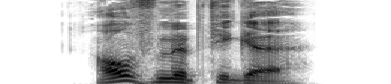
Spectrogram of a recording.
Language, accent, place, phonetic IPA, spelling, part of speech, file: German, Germany, Berlin, [ˈaʊ̯fˌmʏp͡fɪɡə], aufmüpfige, adjective, De-aufmüpfige.ogg
- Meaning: inflection of aufmüpfig: 1. strong/mixed nominative/accusative feminine singular 2. strong nominative/accusative plural 3. weak nominative all-gender singular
